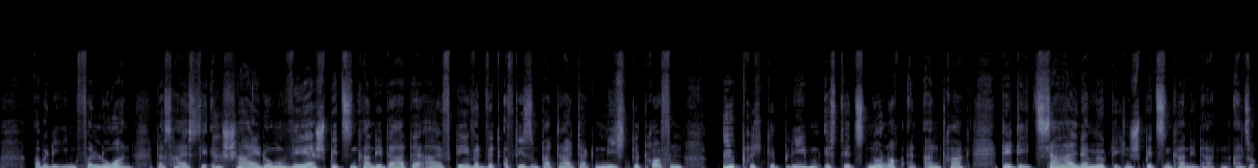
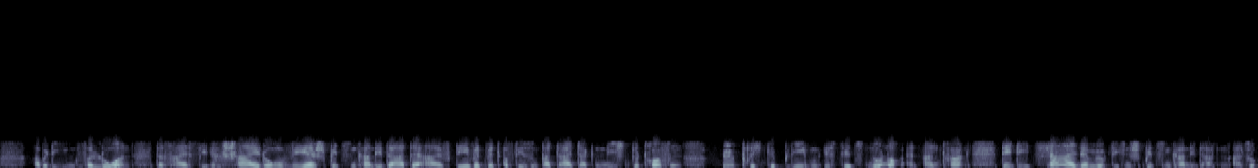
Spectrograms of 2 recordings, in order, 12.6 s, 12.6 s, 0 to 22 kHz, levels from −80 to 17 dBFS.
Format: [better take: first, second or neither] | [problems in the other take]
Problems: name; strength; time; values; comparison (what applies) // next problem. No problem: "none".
first | phone-call audio; nothing above 3.5 kHz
